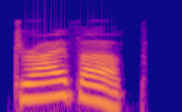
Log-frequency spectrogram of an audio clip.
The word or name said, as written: drive-up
